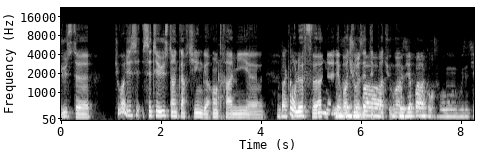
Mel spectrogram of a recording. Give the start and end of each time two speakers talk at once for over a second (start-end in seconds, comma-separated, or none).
5.5-6.8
